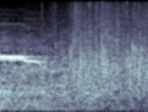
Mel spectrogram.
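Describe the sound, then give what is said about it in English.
A short, sharp whistle blast cuts through at the start while a panel game audience breaks into steady, lively applause for a contestant speaking as the whistle went, carrying on after the whistle stops. “But they did applaud you for speaking as the whistle went.”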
